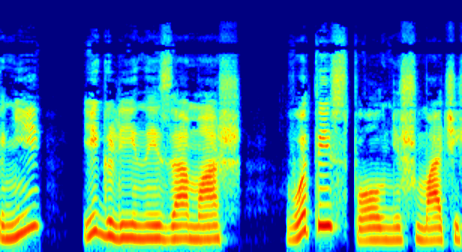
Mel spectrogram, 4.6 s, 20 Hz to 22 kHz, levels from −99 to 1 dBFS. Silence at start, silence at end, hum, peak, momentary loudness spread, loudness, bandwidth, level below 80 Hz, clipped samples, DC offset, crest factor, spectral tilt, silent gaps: 0 s; 0 s; none; 0 dBFS; 10 LU; -17 LUFS; 13 kHz; -66 dBFS; under 0.1%; under 0.1%; 16 dB; -5 dB/octave; 0.67-0.82 s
